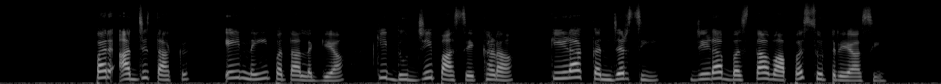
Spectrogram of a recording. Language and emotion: Punjabi, neutral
